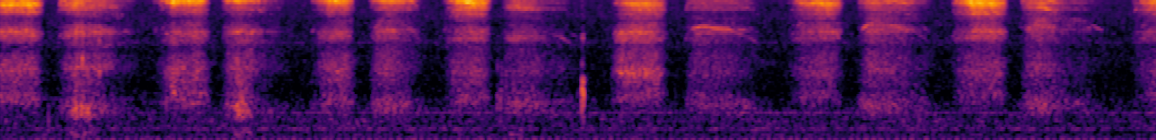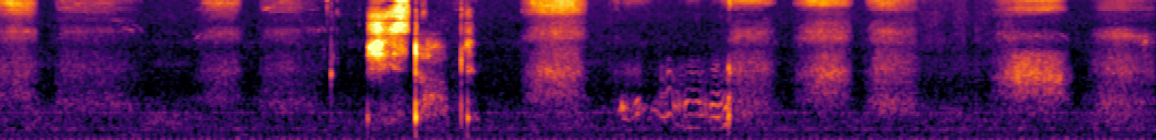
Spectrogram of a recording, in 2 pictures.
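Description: A baby sucks and swallows softly in a steady rhythm, close by.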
